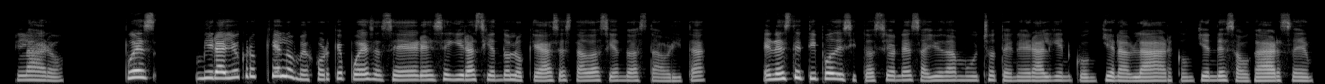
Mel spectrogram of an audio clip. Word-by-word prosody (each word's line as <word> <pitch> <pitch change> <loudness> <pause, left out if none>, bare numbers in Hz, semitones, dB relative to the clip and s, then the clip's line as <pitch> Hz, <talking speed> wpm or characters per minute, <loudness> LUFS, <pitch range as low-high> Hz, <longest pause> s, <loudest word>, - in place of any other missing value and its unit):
Claro. 200 -4 -2 0.6
Pues, 320 +1 +5 0.4
mira 290 +1 +6
yo 310 +3 +3
creo 370 0 0
que 390 0 +2
lo 370 -3 +6
mejor 230 -1 -2
que 270 +2 -1
puedes 235 -1 +1
hacer 210 -1 +1
es 210 0 0
seguir 220 -1 0
haciendo 215 0 0
lo 200 -3 +1
que 180 - -2
has 180 +1 0
estado 185 -2 -2
haciendo 185 -1 -4
hasta 180 -1 -6
ahorita. 165 +4 -5 0.6
En 220 +2 +2
este 265 +5 +5
tipo 270 -1 +3
de 250 -2 +4
situaciones 200 0 -3
ayuda 190 +2 -1
mucho 190 +2 -5
tener 180 -1 -3
alguien 180 +1 -2
con 160 -2 -7
quien 185 +1 -1
hablar, 175 +1 +1
con 170 0 -9
quien 190 +1 -2
desahogarse 175 -1 0
195 Hz, 165 wpm, -24 LUFS, 180-225 Hz, 0.6 s, mira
